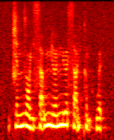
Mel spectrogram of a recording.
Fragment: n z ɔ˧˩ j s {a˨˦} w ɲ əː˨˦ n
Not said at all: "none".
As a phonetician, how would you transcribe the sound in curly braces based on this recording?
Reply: a̰˧˥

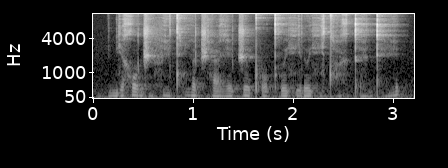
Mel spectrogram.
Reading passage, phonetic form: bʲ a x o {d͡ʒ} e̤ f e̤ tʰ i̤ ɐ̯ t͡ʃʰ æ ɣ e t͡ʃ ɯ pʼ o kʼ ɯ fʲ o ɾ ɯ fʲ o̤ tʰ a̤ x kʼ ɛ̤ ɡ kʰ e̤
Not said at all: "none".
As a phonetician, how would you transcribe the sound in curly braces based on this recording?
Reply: d͡ʒ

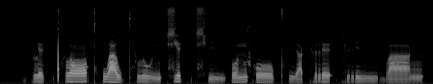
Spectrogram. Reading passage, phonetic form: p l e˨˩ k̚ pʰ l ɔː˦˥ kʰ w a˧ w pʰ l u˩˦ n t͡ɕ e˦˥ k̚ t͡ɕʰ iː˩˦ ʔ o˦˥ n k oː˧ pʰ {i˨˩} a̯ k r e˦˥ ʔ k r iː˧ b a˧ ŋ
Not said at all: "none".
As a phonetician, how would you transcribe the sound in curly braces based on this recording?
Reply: i˩˦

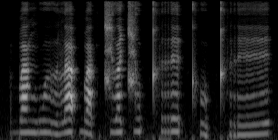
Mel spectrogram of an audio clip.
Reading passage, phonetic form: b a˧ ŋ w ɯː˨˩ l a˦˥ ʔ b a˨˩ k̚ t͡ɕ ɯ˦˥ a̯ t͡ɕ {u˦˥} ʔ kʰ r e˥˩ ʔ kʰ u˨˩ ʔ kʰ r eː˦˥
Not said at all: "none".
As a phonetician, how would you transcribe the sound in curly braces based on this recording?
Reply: u˦˥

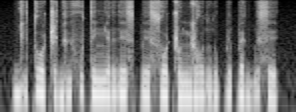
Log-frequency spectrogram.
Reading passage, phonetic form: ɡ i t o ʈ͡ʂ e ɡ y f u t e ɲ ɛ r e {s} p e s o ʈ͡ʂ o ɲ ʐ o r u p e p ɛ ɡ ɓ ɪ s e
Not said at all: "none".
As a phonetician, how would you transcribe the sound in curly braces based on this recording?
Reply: s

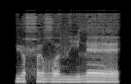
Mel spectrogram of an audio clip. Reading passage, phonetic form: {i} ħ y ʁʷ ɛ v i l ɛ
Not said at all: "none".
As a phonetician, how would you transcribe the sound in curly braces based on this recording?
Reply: y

